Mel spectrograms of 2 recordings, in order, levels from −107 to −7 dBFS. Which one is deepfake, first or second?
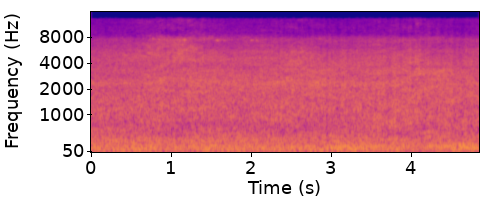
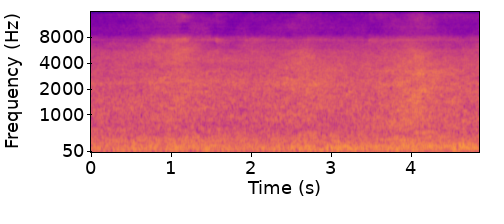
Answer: second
